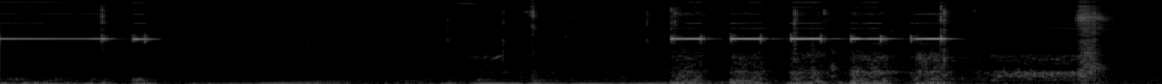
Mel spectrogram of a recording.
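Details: Home ventilator during a leak-test training demonstration: after the test passes and the circuit is reinstalled, high-pitched beeps sound, a short burst then five regular beeps, as it switches into run mode; an expected alarm.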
